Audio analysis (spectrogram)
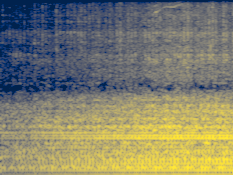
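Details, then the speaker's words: Twin-tub washing machine spin motor running after rewiring, with the capacitor between the red and blue wires and white to line. The spin timer is activated and the motor hums, building steadily as the drum spins up, smooth with no knocking or scraping; healthy. "activamos el timer de centrifugado a ver qué sucede ahí escuchamos el timer escuchamos el motor también"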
